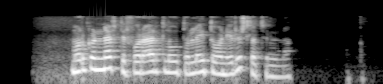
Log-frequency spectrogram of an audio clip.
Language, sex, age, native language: Icelandic, female, 30-39, Icelandic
